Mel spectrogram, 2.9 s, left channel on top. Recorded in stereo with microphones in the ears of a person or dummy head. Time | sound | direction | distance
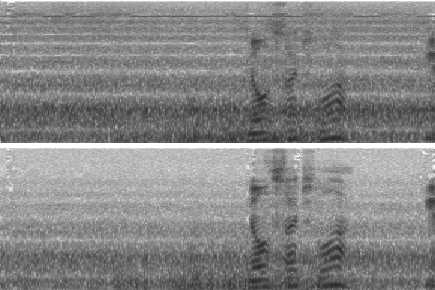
0.0 | a fan | 80° left | ?
1.6 | a man speaking | 10° right (ahead or behind) | ?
